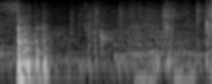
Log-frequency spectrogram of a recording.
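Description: A single knock just after the start as something is handled on a tabletop, followed by soft handling sounds, with faint background music underneath.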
